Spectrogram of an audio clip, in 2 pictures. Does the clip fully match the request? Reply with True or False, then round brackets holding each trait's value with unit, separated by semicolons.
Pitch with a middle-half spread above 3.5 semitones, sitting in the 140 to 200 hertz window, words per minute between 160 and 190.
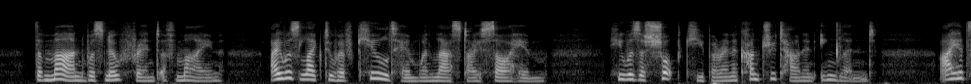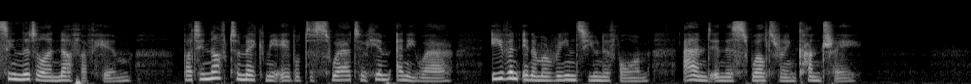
True (4.7 semitones; 185 Hz; 175 wpm)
